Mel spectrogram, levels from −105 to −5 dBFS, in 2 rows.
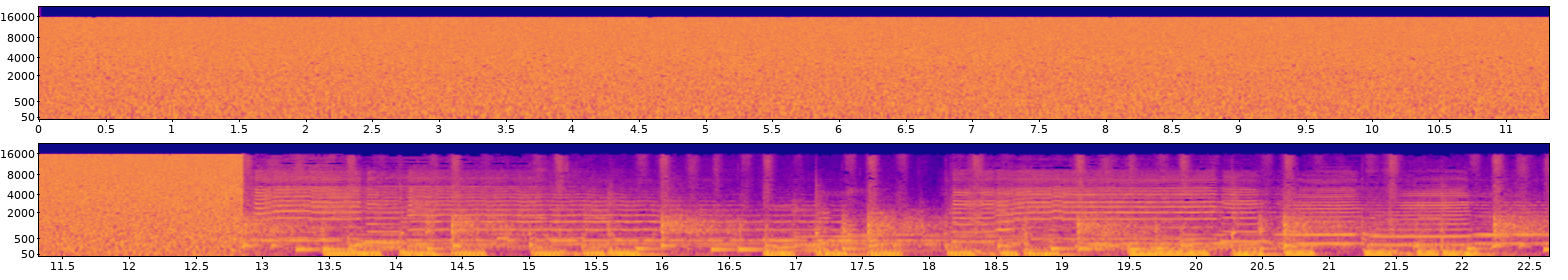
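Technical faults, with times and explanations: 0.0 to 12.85 s, samples built from the wrong bytes: the reader assembled each sample from its bytes in the wrong way, whether shifted by one byte, with the byte order reversed, or with the alignment misjudged. The rapidly fluctuating low-order bits end up as the most significant part of every value, so the audio is buried under loud, harsh broadband noise that comes close to white noise on the loud passages.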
